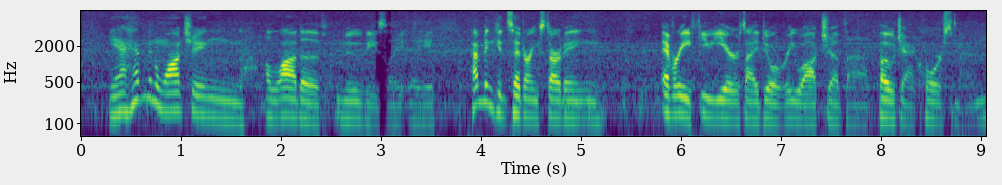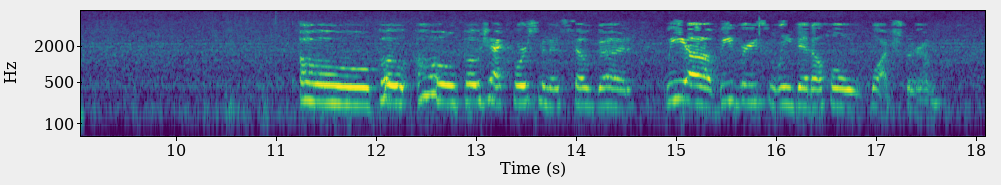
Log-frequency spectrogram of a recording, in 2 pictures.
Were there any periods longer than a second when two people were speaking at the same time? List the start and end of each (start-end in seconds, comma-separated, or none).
none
